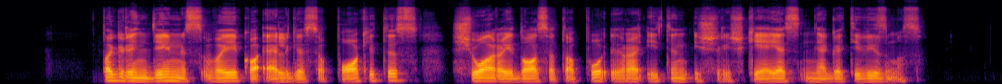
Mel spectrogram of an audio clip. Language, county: Lithuanian, Vilnius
